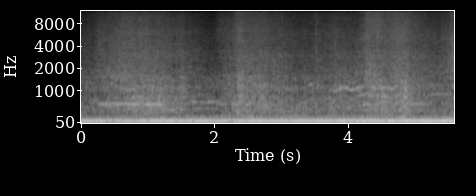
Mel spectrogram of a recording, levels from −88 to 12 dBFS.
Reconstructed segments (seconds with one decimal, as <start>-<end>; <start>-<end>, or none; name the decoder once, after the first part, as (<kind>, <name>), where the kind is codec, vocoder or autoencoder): 0.0-2.4 (vocoder, BigVGAN v2); 3.8-5.6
